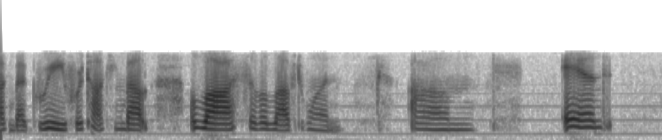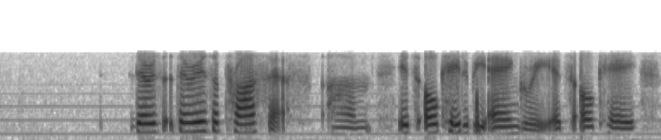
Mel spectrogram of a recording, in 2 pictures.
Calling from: Boulder, Colorado, United States; Even here, I'm speaking from Boulder, Colorado.

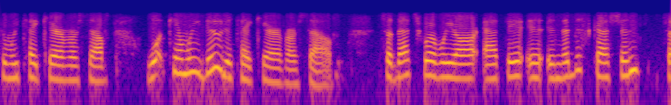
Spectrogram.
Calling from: Lighthouse Point, Florida, United States; I'm calling in from Lighthouse Point, Florida.

